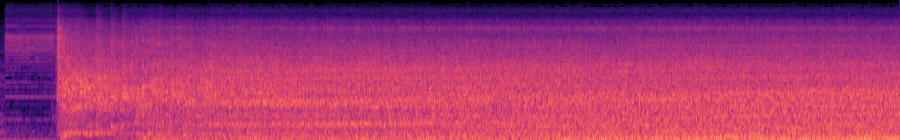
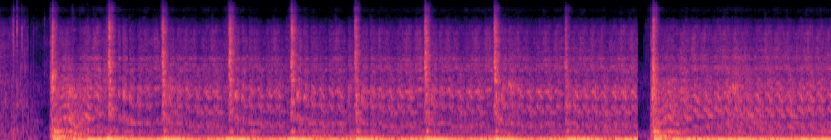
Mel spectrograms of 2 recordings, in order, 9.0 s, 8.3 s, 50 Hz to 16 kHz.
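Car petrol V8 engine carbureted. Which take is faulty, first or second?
second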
